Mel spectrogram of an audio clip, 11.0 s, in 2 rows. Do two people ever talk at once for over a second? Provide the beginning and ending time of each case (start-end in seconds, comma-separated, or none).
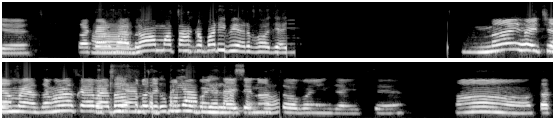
6.5-8.2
